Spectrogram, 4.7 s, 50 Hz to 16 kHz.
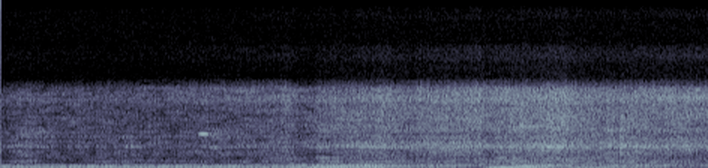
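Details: Hyundai i10 Grand push-button start, after ECM repair for intermittent start/no-start and shutting off: engine catches cleanly on one press, two smooth rev blips settle evenly, no misfire or knock; running healthy.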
